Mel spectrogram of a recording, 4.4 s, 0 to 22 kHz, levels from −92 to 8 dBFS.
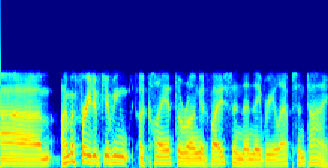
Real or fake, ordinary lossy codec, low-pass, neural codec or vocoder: fake; Opus, 32 kbps; 3.6 kHz; codec, 16 kHz, 4 kbps, X-Codec, HuBERT features, trained on LibriSpeech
